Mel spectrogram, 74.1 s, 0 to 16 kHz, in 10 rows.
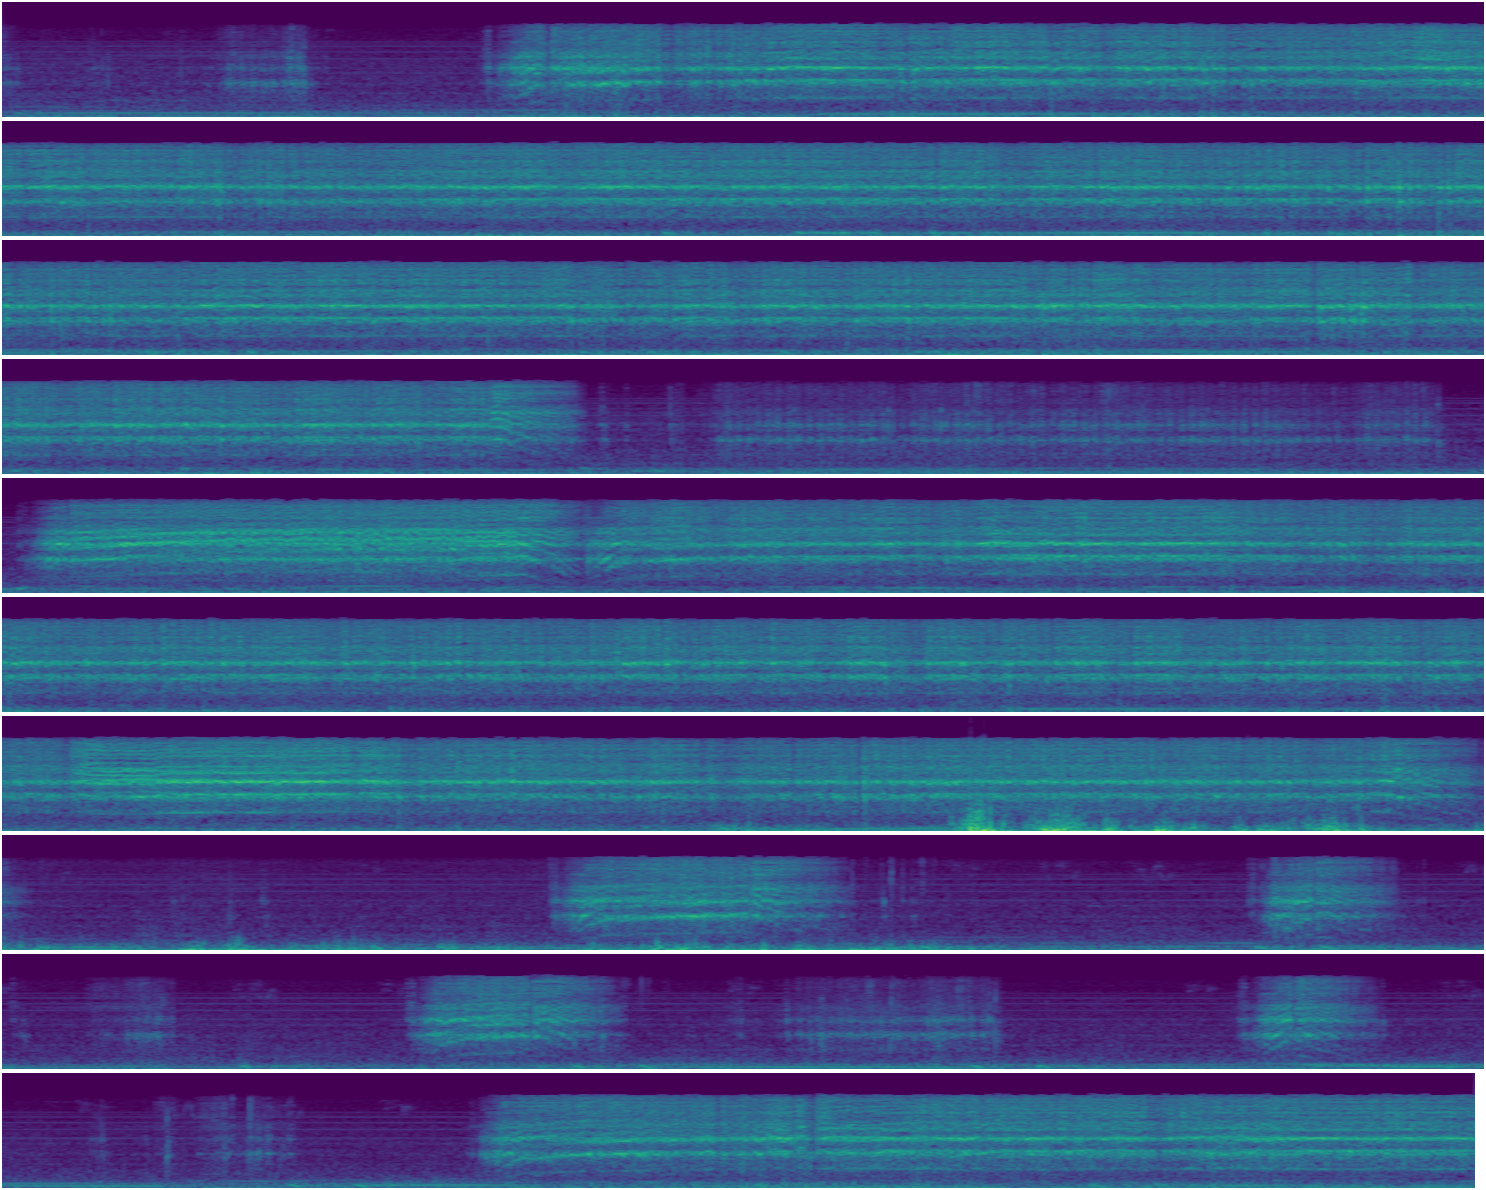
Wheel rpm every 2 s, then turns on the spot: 10, 100, 160, 160, 160, 160, 160, 160, 160, 160, 160, 160, 80, 10, 20, 140, 120, 160, 160, 160, 160, 160, 160, 160, 160, 140, 0, 60, 10, 20, 20, 20, 10, 0, 50, 160, 160.
0-2 26-28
